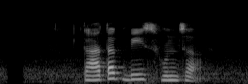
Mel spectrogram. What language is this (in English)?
Nepali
